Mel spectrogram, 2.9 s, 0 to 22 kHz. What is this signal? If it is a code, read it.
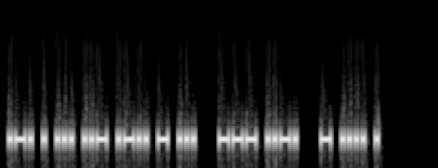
Morse code, heard as a keyed tone, about 52 wpm, 700 Hz. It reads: RESULTS OF THE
